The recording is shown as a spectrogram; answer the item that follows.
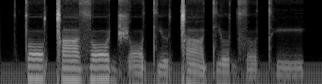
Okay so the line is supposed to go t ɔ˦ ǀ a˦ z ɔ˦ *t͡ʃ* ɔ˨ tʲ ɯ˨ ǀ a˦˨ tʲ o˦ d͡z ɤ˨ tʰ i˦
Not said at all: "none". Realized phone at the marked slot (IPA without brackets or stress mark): d͡ʒ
